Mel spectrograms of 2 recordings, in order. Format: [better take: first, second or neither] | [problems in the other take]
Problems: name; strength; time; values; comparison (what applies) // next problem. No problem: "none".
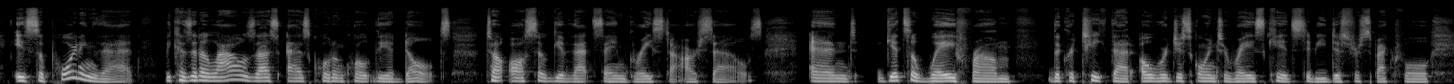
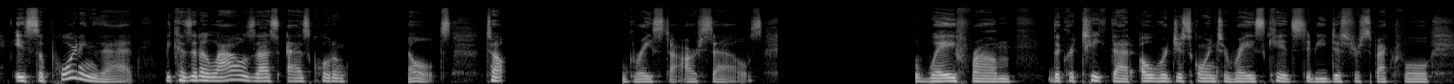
first | audio cutting out; at 3.5 s for 0.5 s, at 5 s for 1 s and at 8 s for 1.5 s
